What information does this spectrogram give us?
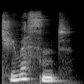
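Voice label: "tumescent", British English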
